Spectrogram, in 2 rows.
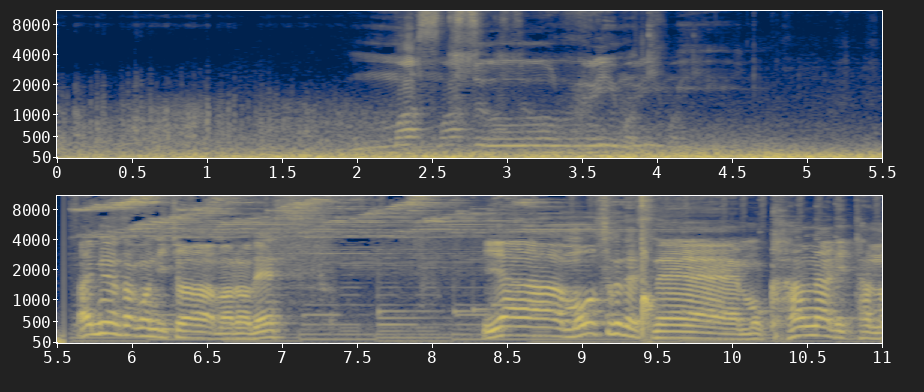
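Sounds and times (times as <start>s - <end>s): deep steady rumbling: 0.0s - 5.6s.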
